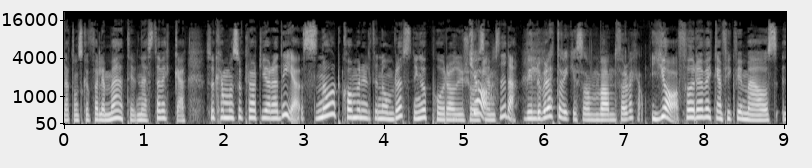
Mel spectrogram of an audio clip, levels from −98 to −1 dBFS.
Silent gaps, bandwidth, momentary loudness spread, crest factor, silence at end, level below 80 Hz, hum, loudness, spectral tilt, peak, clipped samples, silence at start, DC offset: none; 15 kHz; 6 LU; 14 dB; 0 s; -48 dBFS; none; -16 LUFS; -5.5 dB/octave; 0 dBFS; under 0.1%; 0 s; under 0.1%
